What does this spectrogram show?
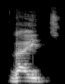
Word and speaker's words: write: इसमें पहला नियम है जब भी कोई शब्द डब्ल्यू आर से शुरू होता है तो डब्ल्यू साइलेंट हो जाता है। यहां पर उदाहरण के माध्यम से देख सकते हैं। लिखा हुआ है राइज। डब्ल्यू आर आई टी ई। इसका सही प्रोनाउंसिएशन होगा राइट और इसका अर्थ होगा लिखना।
